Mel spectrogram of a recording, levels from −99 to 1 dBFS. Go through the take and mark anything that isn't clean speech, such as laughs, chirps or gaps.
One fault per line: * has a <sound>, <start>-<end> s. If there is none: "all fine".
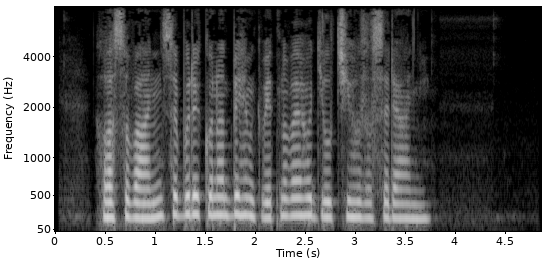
all fine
